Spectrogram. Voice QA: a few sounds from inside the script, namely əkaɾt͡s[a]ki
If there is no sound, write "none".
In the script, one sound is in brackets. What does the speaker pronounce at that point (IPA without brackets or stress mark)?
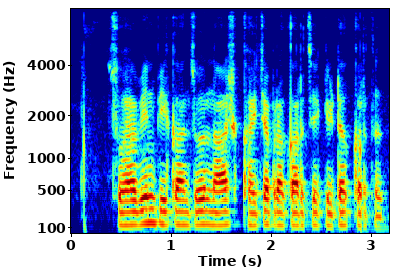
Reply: e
